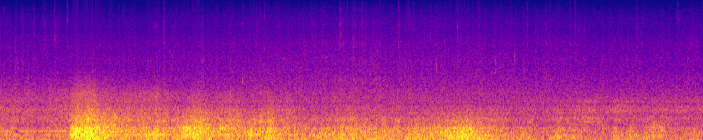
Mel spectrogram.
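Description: Thunderstorm: steady rain with a sudden clap of thunder about a second and a half in. The thunder rolls on in low rumbles that swell again twice and slowly die away.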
